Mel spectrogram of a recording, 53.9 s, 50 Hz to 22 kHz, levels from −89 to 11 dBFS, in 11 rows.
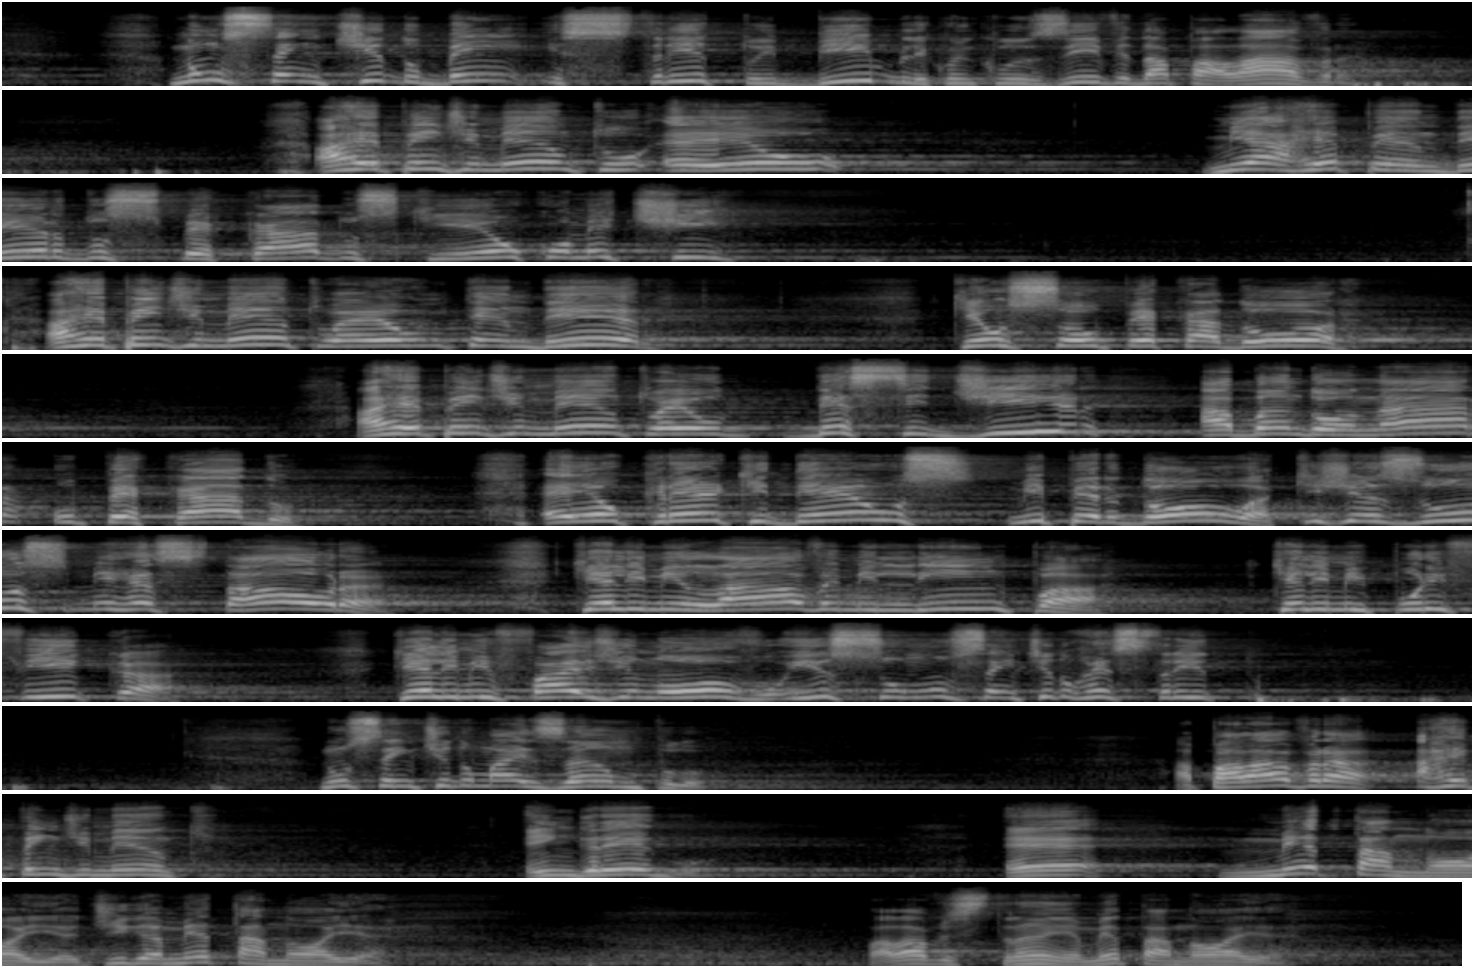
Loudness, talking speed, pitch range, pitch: -29 LUFS, 90 wpm, 230-300 Hz, 275 Hz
